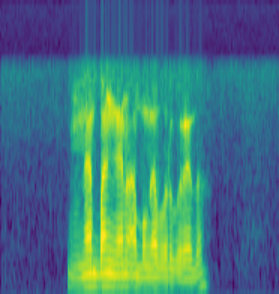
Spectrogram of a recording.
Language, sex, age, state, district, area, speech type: Santali, male, 18-30, Jharkhand, East Singhbhum, rural, conversation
